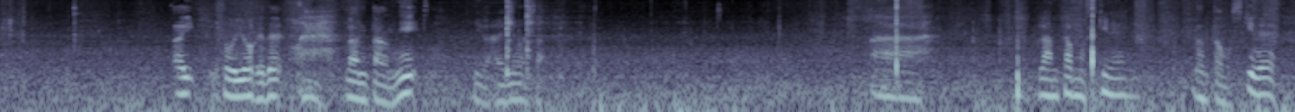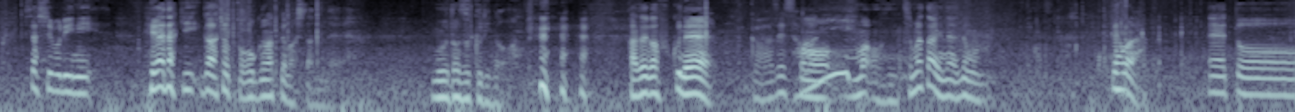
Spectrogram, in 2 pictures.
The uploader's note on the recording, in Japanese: いつもの水辺で収録です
